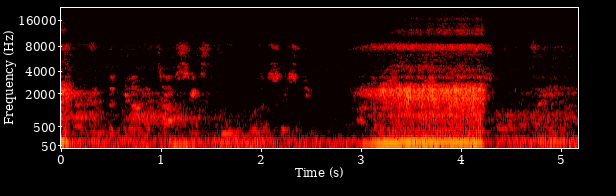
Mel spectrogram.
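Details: Sleeping Alabai (Central Asian Shepherd) dog: a deep, loud rumbling snore lasting over a second above quieter breathing and faint room noise; snoring.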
